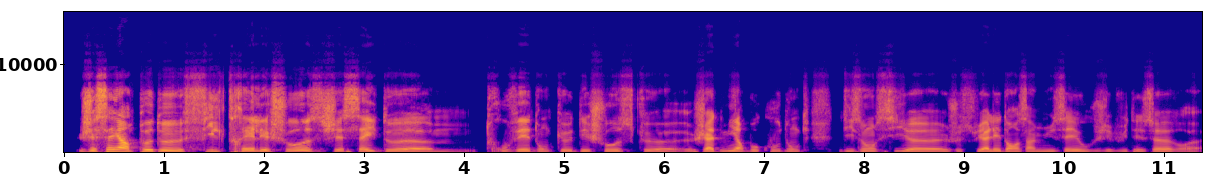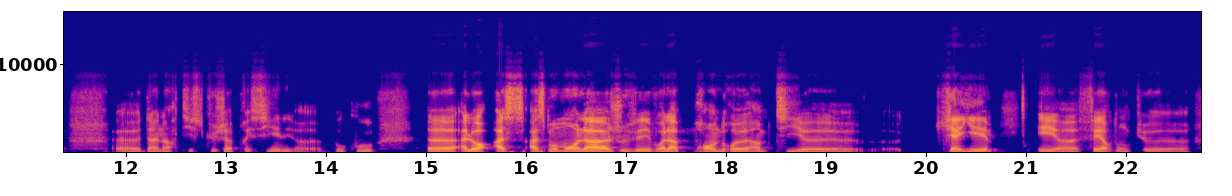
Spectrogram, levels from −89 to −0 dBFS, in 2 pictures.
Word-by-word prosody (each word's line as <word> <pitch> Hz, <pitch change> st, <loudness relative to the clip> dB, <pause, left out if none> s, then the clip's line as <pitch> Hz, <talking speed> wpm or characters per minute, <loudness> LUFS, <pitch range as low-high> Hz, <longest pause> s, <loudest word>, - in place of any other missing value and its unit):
j'essaye 160 Hz, +10 st, +6 dB
un 205 Hz, -3 st, +8 dB
peu 190 Hz, +4 st, 0 dB
de 160 Hz, -6 st, +1 dB
filtrer 160 Hz, +3 st, +1 dB
les 130 Hz, -6 st, +2 dB
choses, 150 Hz, -4 st, +1 dB
j'essaye 140 Hz, +5 st, +3 dB
de, 115 Hz, -5 st, -2 dB
hem, 100 Hz, -1 st, -18 dB, 0.3 s
trouver 135 Hz, +1 st, -2 dB
donc, 115 Hz, -3 st, -14 dB
heu, 110 Hz, -2 st, -8 dB
des 110 Hz, +1 st, -8 dB
choses 130 Hz, +4 st, -3 dB
que, -, -, -14 dB
heu, 100 Hz, -2 st, -10 dB
j'admire 125 Hz, +2 st, +1 dB
beaucoup. 135 Hz, +9 st, -14 dB
Donc, 115 Hz, -2 st, -12 dB, 0.3 s
disons 125 Hz, +4 st, -7 dB
si, 125 Hz, 0 st, -5 dB
heu, 100 Hz, -2 st, -3 dB
je 100 Hz, +2 st, -11 dB
suis 110 Hz, +3 st, -7 dB
allé 115 Hz, +1 st, +1 dB
dans 105 Hz, -1 st, -5 dB
un 100 Hz, -, -7 dB
musée 105 Hz, +2 st, -6 dB
où 105 Hz, -4 st, -13 dB
j'ai 95 Hz, 0 st, -11 dB
vu 105 Hz, +3 st, -18 dB
des 100 Hz, 0 st, -8 dB
oeuvres, 105 Hz, -2 st, -8 dB, 0.5 s
heu -, -, -7 dB, 0.2 s
heu, -, -, -9 dB
d'un 100 Hz, 0 st, -5 dB
artiste 100 Hz, 0 st, -8 dB
que -, -, -15 dB
j'apprécie 110 Hz, -, -6 dB
én 100 Hz, -, -9 dB
heu, -, -, -16 dB, 0.2 s
beaucoup, 125 Hz, +8 st, -14 dB, 0.6 s
heu, 110 Hz, -1 st, +3 dB
alors -, -, +5 dB
à -, -, +7 dB
c -, -, +4 dB
à -, -, +4 dB
ce -, -, 0 dB
moment-là, 130 Hz, +2 st, +6 dB
je 115 Hz, -3 st, -3 dB
vais, 115 Hz, +1 st, -2 dB
voilà, 110 Hz, +2 st, +3 dB, 0.2 s
prendre, 115 Hz, -1 st, -2 dB
heu, 105 Hz, -1 st, -1 dB
un 105 Hz, 0 st, -4 dB
petit, 115 Hz, +2 st, -3 dB
heu, 95 Hz, -1 st, -6 dB, 0.8 s
cahier 125 Hz, +4 st, +4 dB, 0.5 s
et 110 Hz, 0 st, +3 dB
heu, 100 Hz, -1 st, -4 dB
faire 110 Hz, +1 st, +1 dB
donc 105 Hz, -1 st, -17 dB
heu 95 Hz, -1 st, -11 dB
115 Hz, 170 wpm, -23 LUFS, 105-130 Hz, 0.8 s, un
